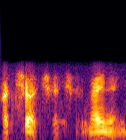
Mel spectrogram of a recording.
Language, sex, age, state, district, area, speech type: Hindi, male, 45-60, Uttar Pradesh, Prayagraj, rural, conversation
